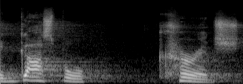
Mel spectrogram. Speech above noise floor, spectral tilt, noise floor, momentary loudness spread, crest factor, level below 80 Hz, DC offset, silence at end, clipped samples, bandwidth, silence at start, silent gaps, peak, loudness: 32 dB; -3.5 dB/octave; -53 dBFS; 15 LU; 18 dB; -68 dBFS; under 0.1%; 0 s; under 0.1%; 16 kHz; 0 s; none; -6 dBFS; -22 LUFS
